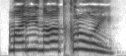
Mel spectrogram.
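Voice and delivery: high loud plea through the door; calling out. Acted. Mother begs her daughter through the locked door. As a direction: call through the door to your girl.

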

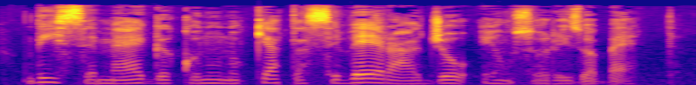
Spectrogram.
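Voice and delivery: ordinary delivery

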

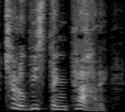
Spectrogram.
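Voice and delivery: exclaiming. A narrator's reading. Woman insisting she saw him enter, exclaiming angrily. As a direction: fling out the proof in outrage. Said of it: "esclamò la Vatnaz".

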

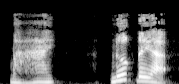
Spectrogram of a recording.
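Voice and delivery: a hint of a humble servant girl; 1 maid timidly. A narrator's reading. Maid bringing the washing water, timid.

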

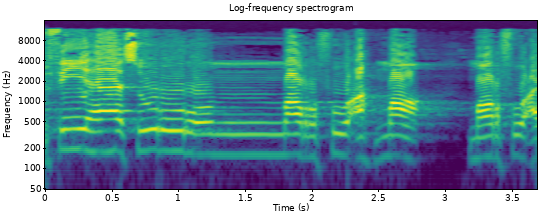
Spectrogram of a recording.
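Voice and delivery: مرفوعة with a thick, dark ma; slow chant with ما backed and heavy; heavy m, wrong way. Shown as a demonstration. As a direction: demonstrate the fault, making the m of مرفوعة emphatic. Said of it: "نحذر من تفخيم الميم".

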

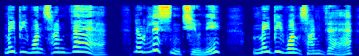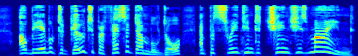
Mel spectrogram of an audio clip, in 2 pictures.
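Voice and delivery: put-on high, urgent begging girl's voice; pleading. Lily begs her sister, promising to ask Dumbledore, high voice. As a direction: plead and persuade her eagerly.

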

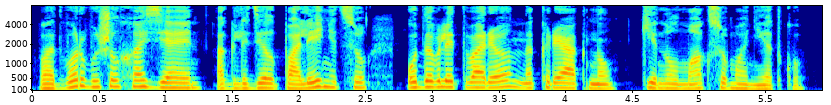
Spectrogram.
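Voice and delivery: plain reading voice

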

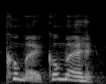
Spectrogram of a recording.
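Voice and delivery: high, loud tearful questions. A narrator's reading. Berto presses his returned brother, tearful. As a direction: repeat it pleadingly, pitch way up. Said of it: "che piangeva anche lui".

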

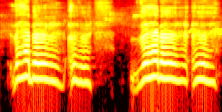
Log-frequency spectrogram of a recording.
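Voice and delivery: high, halting stammer; a servant who cannot get it out; submissive stammer. A narrator's reading. Gardener stammers a confession to the queen, high and halting. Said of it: "heel onderdanig".

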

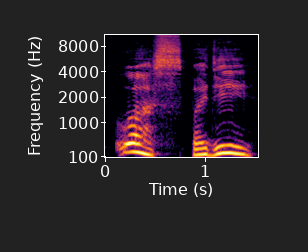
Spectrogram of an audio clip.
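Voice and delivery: long, drawn-out slow groan of dismay; moaning. A narrator's reading. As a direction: moan it, holding your head in despair. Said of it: "простонал актёр".

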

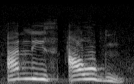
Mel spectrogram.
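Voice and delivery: high, excited exclamation; excited cry. Acted. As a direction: cry it out in joyful surprise. Golden Man recognizes eyes.

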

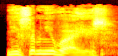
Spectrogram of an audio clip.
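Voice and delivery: put-on slow, creaky old man's voice. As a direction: creak it out like an ancient elder. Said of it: "проскрипел старик".

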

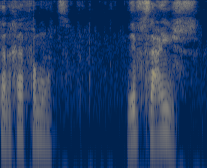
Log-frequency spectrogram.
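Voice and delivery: a hushed mock worry; softly voicing fearful people. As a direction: voice the fearful ones quietly, almost to yourself. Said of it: "كتير من الناس يقول لك".

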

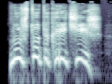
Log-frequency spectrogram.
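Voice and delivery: mildly taken aback; surprised question. A narrator's reading. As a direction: ask in surprise at the fuss. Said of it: "удивился эксперт".

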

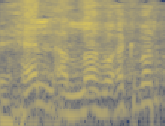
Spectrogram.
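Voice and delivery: الله أكبر with the end rising as a question; question tune. Shown as a demonstration. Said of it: "لأن صارت استفهاما". (نبرة استفهام في «أكبر»)

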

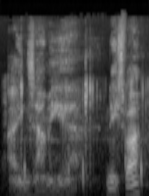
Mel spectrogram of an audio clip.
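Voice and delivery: hushed, fearful whisper; frightened whisper on a lonely street; scared whisper. Acted. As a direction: whisper into the dark night. Scared man whispers in the dark.

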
